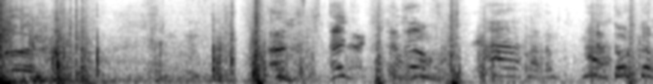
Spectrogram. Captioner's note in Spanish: Golpes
